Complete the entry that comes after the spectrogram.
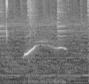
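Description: A clear whistled melody line from the Friday Night Fortress spy song, a single bright sliding note rising then held and gently falling, sitting above a soft background music bed.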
